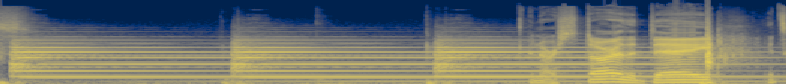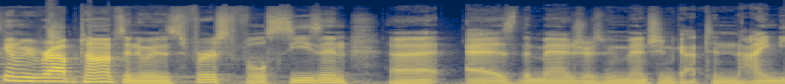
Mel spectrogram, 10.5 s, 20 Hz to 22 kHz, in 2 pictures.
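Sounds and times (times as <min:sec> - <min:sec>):
large bell rung to celebrate a baseball team's win: 0:00.0 - 0:07.5
speech: 0:03.9 - 0:10.4.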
